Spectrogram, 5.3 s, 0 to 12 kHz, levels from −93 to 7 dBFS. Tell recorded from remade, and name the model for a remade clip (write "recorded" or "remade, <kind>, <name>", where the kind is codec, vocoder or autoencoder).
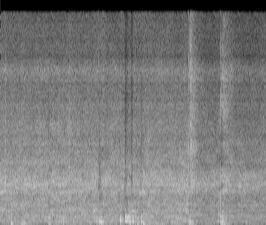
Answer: remade, codec, SNAC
